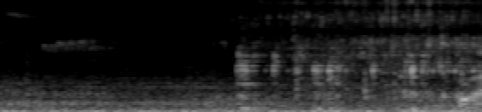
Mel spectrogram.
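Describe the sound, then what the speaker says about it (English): Water pouring from a hose into a pool pump housing to prime it, a soft trickle that swells into a fuller gushing fill partway through, close by in a shed. "Now you need to prime this by putting a bit of water in it"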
